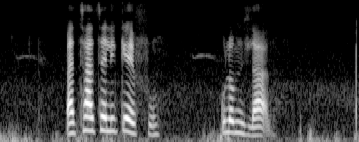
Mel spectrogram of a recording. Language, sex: Swati, female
